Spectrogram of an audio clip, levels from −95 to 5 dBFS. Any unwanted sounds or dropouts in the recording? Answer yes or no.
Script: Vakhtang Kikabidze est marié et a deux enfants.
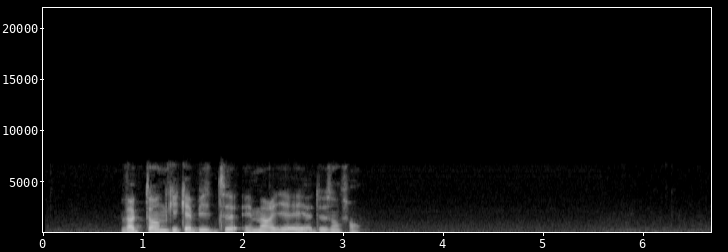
no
